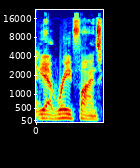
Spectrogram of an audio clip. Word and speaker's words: Ralph Fiennes: I think it's Ralph Fiennes, if I'm pronouncing his name right. Ray Fiennes.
